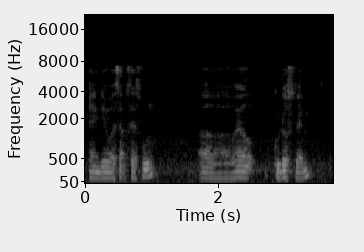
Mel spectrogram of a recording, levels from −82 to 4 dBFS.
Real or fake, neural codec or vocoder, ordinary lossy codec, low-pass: real; none; none; 7.2 kHz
